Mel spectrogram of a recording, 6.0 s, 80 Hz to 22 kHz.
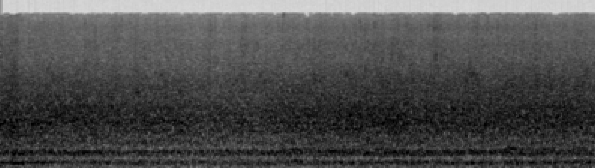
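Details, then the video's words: Crowds of honeybees working at their hive in spring, flying in and out; a rough, fluttering low drone, slightly pulsing and uneven in texture but continuous from start to finish. "1 Hour of a Beehive ASMR | A Spring Nature Ambience Sounds"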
